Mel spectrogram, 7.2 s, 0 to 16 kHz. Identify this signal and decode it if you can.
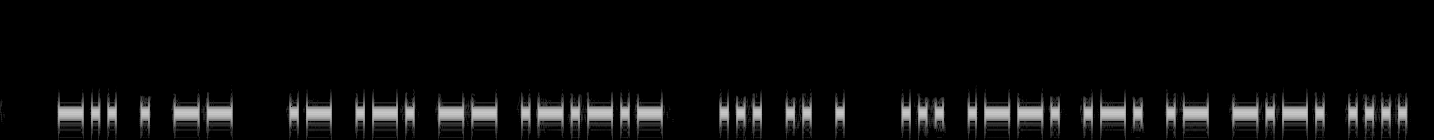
Morse code, heard as a keyed tone, about 29 wpm, 600 Hz. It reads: DEM ARM. SIE SPRACH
